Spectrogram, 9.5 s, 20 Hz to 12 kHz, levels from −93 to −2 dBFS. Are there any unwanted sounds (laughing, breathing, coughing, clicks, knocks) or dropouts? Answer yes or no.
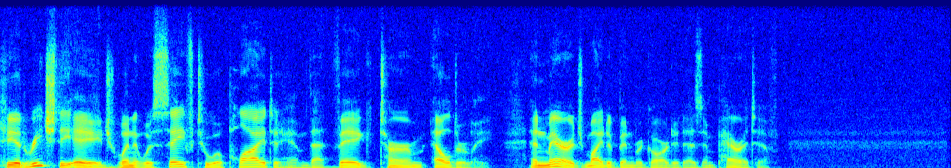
no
